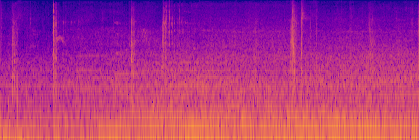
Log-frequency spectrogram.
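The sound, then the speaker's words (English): Heavy trucks rumble past from right to left on a street, a steady low engine drone with scattered clanks and rattles over the roar, continuous, with no voices. “Now you see some trucks in the stereo image from right to left.”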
